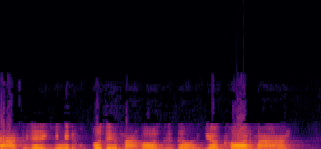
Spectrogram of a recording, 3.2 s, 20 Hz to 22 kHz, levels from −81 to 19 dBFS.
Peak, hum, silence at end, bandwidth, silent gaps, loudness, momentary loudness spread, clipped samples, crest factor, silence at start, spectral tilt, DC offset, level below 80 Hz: 0 dBFS; none; 0.3 s; 7.4 kHz; none; -13 LUFS; 7 LU; under 0.1%; 14 dB; 0 s; -5.5 dB/octave; under 0.1%; -42 dBFS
